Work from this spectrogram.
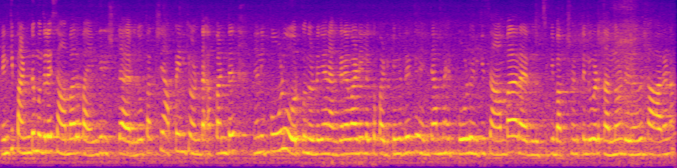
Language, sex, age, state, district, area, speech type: Malayalam, female, 18-30, Kerala, Kottayam, rural, spontaneous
